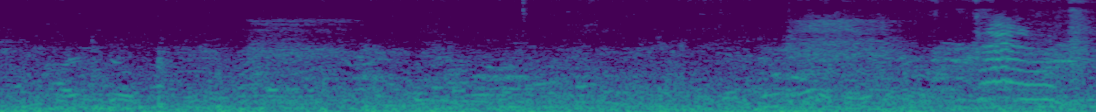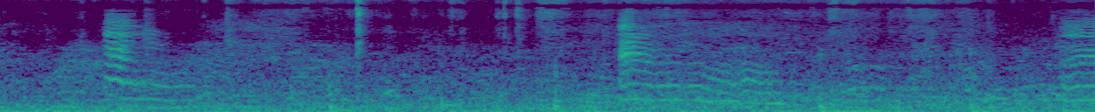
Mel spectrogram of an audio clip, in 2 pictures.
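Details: Female British Shorthair cat on her balcony, giving several short arched meows with rising-then-falling pitch at intervals, over a steady low background rumble and human voices.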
